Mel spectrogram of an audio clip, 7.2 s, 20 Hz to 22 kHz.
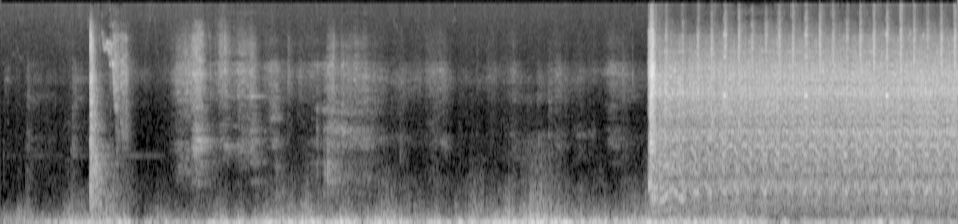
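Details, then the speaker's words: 1978 International Scout II with a Nissan SD33 diesel that sat over 20 years, cranked after 8–9 s of glow plugs: steady cranking at about four pulses a second and it never fires. The owner suspects too little fuel pressure to pop the injectors, possibly the injection pump. "yeah it's hard to say if we're even getting enough fuel into the injectors it might not even be enough pressure to pop them"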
